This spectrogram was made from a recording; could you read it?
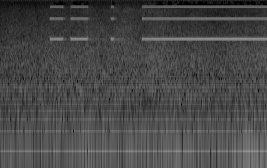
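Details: Hoover/Candy tumble dryer not heating: meter on continuity across one of the two thermostats on top of the heater. A few short beeps then a steady unbroken tone, showing continuity, so the thermostat is good.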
